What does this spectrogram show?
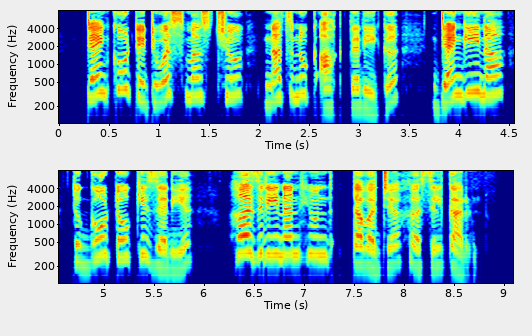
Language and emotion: Kashmiri, neutral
